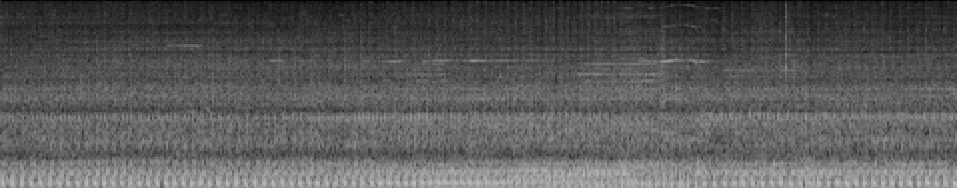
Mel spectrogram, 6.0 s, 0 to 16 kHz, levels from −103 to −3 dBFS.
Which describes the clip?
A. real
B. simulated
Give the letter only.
A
